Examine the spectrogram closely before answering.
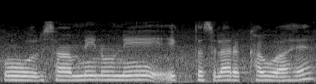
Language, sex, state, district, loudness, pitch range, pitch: Hindi, female, Haryana, Jhajjar, -14 LUFS, 195-205 Hz, 200 Hz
